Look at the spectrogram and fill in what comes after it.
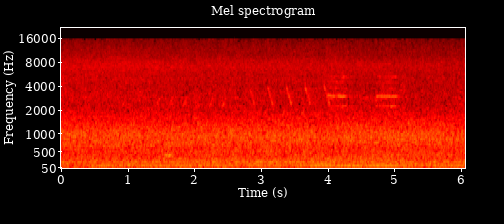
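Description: A small bird calls: a run of quick, short downward chirps, about five a second, then two brief steady high notes. Under it runs a steady outdoor hiss.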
